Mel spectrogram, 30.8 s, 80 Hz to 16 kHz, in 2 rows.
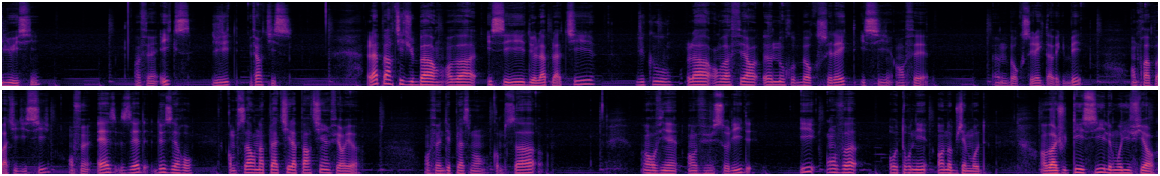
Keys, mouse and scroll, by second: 2.2 x, 4.3-4.8 scroll down 3, 4.8-7.8 scroll up 1, 10.3 right click, 11.2 b, 16.5 s, 20.1-23.0 drag, 23.0 z, 24.7 middle click, 25.5-25.8 scroll up 1, 25.8 Tab, 29.8-30.8 drag.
